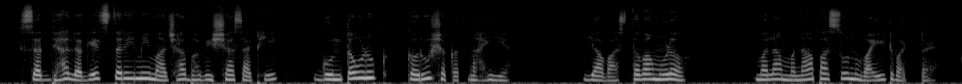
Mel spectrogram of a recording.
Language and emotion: Marathi, sad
